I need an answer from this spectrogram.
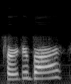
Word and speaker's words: Ferderbar: fun show my guest tonight is fam Pam Berta bar am i pronouncing it right further bar you are you wouldn't cries for that I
